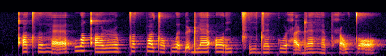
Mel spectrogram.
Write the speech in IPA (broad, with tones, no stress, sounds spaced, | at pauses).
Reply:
qʼ ʌ˨˦ t̪ʰ ə˨˩˦ ɦ æ̰˨˩˦ | w ʌ˦ qʼ ʌ˨ w ʕ u˨˩˦ p t̪ u˦ tˤ p u˦ d ɔ˨˩˦ p w ə̰˥˨ ɗ ə̰˥˨ ɖ j æ˦ ʔ ɔ˥˨ ɾ i˥˨ p t͡sʼ i˨ d ɛ˨˦ k u˦ ħ æ̰˨ ɖ æ˦ ɦ æ˨ p ħ ɔ̰˦ w t̪ ɔ̰˥˨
